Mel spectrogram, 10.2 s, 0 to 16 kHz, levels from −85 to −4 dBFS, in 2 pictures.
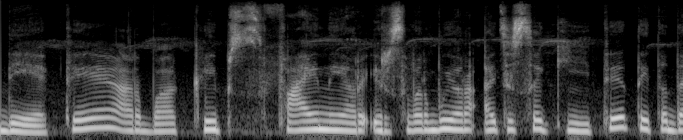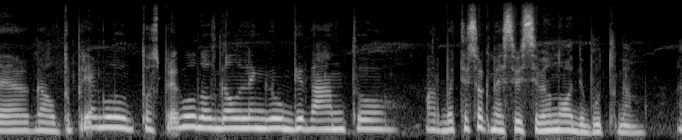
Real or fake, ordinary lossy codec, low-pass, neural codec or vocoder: real; Opus, 64 kbps; 14.4 kHz; none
